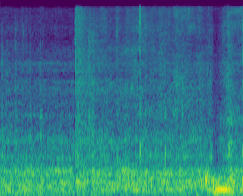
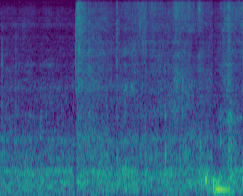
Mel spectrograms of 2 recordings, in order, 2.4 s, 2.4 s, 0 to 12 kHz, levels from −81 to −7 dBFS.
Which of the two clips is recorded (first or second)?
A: first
